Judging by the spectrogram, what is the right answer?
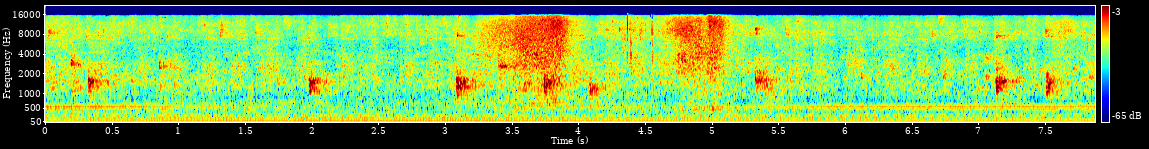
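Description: Aquarium water trickling, with a few short splashes, over a steady low hum from the running equipment.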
